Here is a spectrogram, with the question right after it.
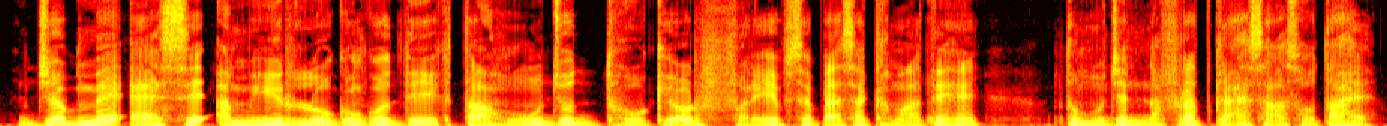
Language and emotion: Urdu, disgusted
